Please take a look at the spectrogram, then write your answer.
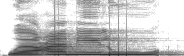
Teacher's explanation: adalah Mad thiiri sebab wau ini adalah W Mad wau sukun wau sukun yang didahului damah maka panjang lamnya dua harakat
